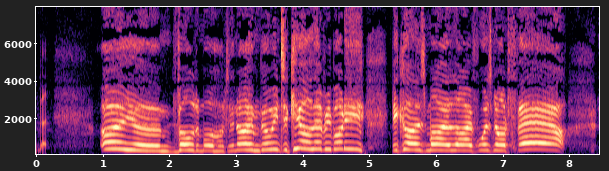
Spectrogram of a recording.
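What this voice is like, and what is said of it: Poor villain voice, sounds like yawning. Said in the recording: “Excuse my voice for a moment. I'm trying to impersonate Voldemort. It's going terribly ... trying to impersonate Voldemort, but I think it just sounds like me yawning”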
